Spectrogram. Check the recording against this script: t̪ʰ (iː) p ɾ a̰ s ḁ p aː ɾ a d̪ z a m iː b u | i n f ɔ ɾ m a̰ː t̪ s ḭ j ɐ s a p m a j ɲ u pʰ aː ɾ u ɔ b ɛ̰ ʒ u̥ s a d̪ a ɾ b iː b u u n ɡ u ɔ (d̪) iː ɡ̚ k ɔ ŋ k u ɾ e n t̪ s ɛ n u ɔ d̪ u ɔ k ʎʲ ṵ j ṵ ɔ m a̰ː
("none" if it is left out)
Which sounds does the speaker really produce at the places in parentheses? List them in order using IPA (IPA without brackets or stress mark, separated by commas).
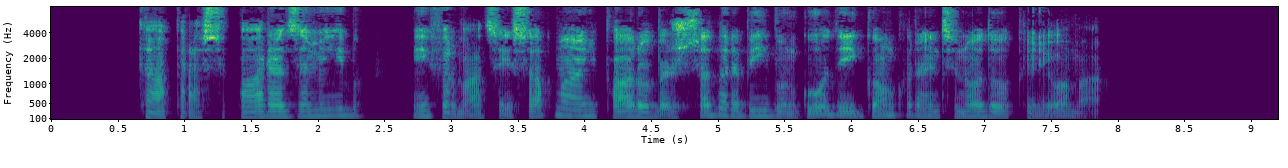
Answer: aː, d̪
